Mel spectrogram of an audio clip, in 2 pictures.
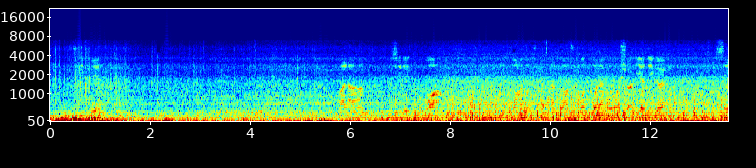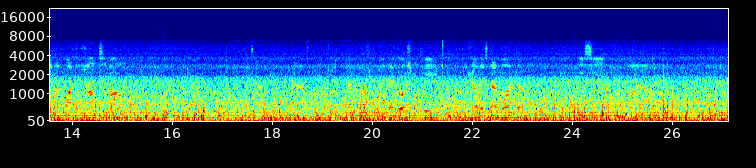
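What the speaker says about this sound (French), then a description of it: "Je vais mettre un petit peu de ventilation" A car ventilation fan blows steadily during a driving exam lesson in Montpellier, France, giving a constant broad whoosh mixed with road rumble for the whole stretch, with voices occasionally heard underneath.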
